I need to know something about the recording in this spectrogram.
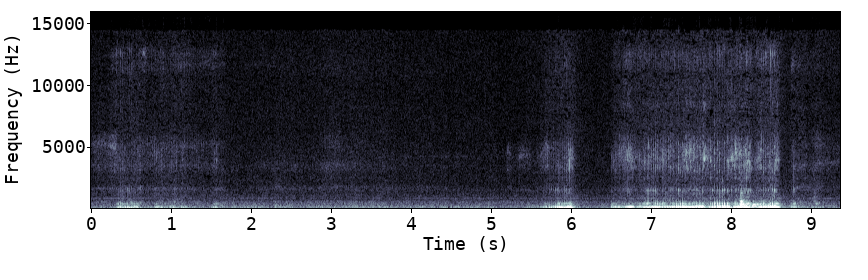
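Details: Sleeping pitbull dog: low, rumbling, rattly noises in bursts with breathing, quieter breaths between; snoring.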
